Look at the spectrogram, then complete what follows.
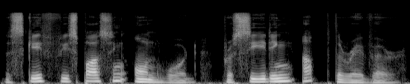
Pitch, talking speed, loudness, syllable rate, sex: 115 Hz, 115 wpm, -18 LUFS, 4.0 syllables/s, male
